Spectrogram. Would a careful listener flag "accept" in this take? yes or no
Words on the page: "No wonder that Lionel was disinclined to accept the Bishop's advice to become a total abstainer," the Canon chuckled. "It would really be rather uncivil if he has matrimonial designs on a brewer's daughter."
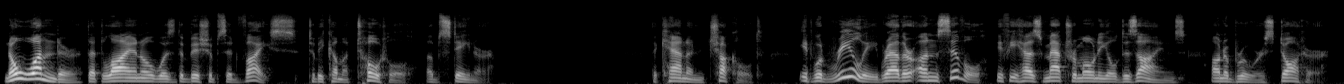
yes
